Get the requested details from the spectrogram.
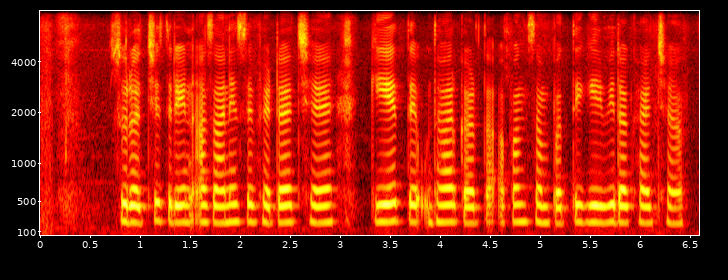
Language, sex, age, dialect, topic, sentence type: Maithili, female, 41-45, Eastern / Thethi, banking, statement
